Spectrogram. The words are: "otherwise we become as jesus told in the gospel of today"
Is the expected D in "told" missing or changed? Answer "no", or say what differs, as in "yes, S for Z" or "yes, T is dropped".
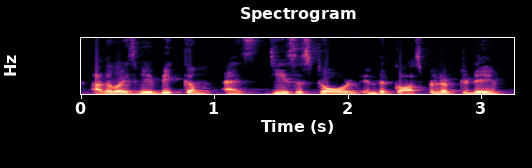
no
